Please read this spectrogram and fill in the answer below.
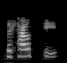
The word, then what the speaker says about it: Sikowski: Sikowski. That's how you pronounce my last name. I know it's complicated. – No, it's not. You're a Paisan, okay? Sikowski. if it were my family, they would probably say Chikovsky or something like that, right? Have you heard that? – Yeah, I think I have, lots of people like to say it like Chukowski, even though there's no H.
